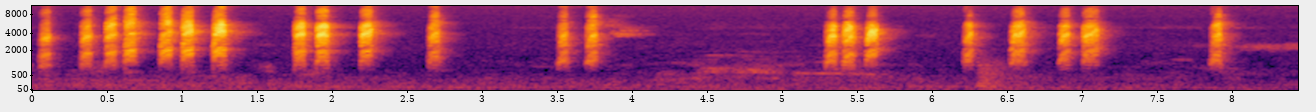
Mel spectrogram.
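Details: Sooty-headed bulbul calling in the afternoon to summon companions to roost: rapid bursts of short, harsh chips, clustered in quick runs of three to five with pauses between, over faint low background hum.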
